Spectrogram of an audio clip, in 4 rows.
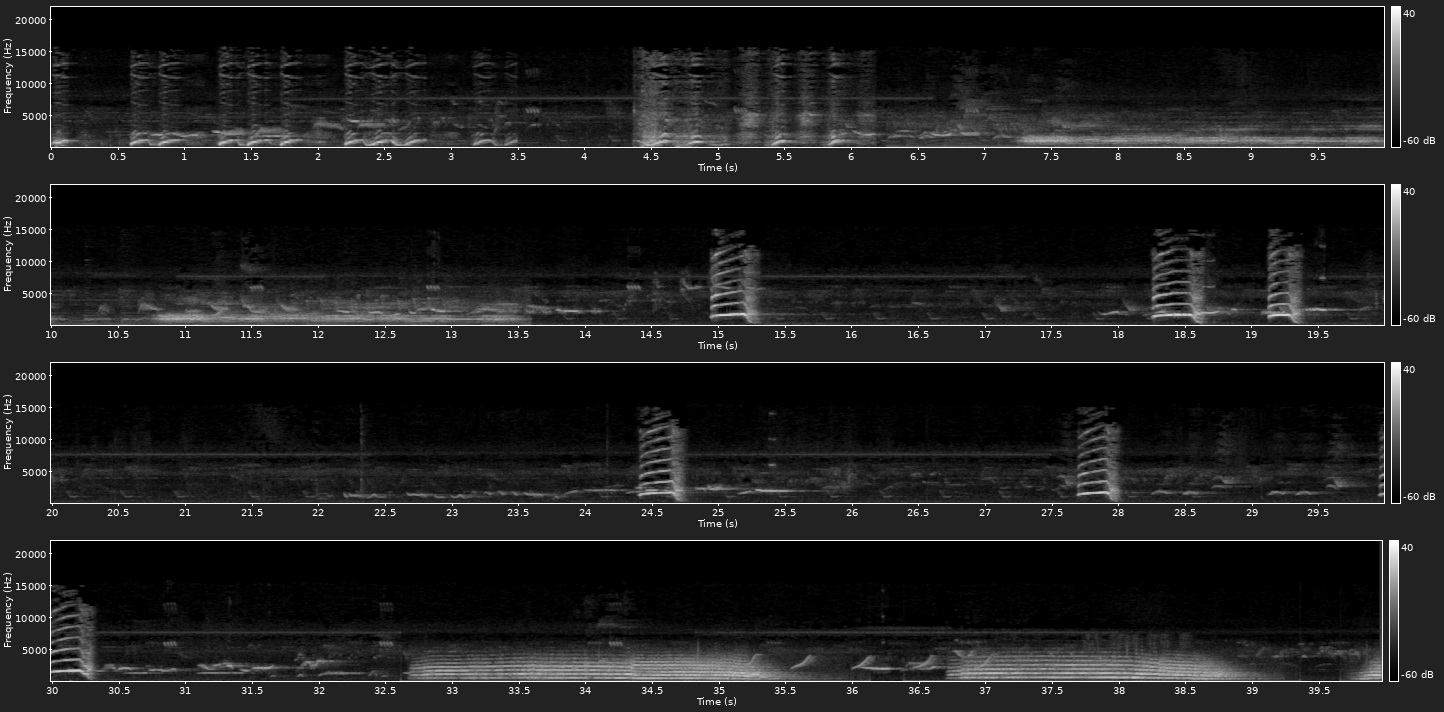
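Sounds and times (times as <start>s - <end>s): soft bird chirps: 0.0s - 7.7s, 35.5s - 36.9s
sharp bird calls: 0.0s - 16.7s, 17.3s - 20.2s, 21.9s - 39.9s.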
